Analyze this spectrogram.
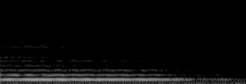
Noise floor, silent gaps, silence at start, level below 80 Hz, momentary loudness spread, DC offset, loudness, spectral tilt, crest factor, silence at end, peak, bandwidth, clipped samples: -55 dBFS; none; 0 s; -60 dBFS; 13 LU; under 0.1%; -35 LUFS; -9.5 dB/octave; 10 dB; 0.05 s; -26 dBFS; 2.8 kHz; under 0.1%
